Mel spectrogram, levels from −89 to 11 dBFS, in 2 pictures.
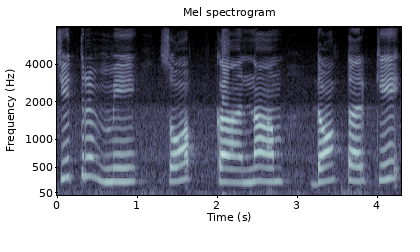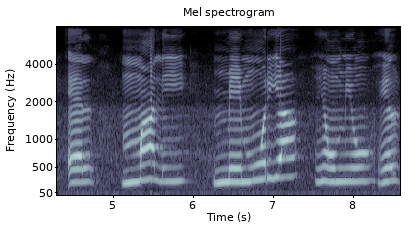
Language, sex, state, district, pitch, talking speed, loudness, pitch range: Hindi, female, Madhya Pradesh, Katni, 250 Hz, 85 wpm, -17 LUFS, 245-280 Hz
